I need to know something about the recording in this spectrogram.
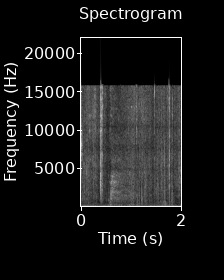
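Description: Tack items being handled: rustling of fabric and packaging as a tack organizer is pulled out, with one sharp click about half a second in, over a steady low hum.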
